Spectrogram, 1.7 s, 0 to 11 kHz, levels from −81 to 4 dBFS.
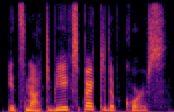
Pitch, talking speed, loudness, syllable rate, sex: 225 Hz, 240 wpm, -19 LUFS, 6.5 syllables/s, female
